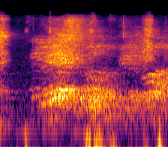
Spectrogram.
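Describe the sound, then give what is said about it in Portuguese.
A crowd of people wearing masks shouts the phrase "Crês tu no filho do homem?" together, a dense, sustained unison roar that swells for a few seconds before easing slightly. “dá, dá um grito aí para sair da máscara, vamos lá.”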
